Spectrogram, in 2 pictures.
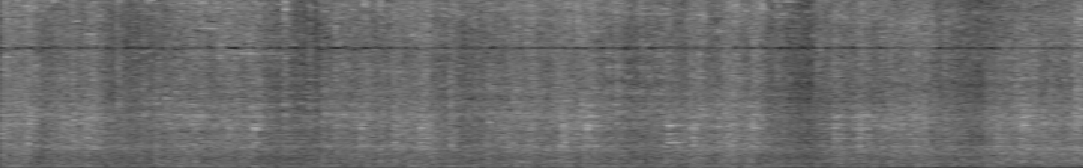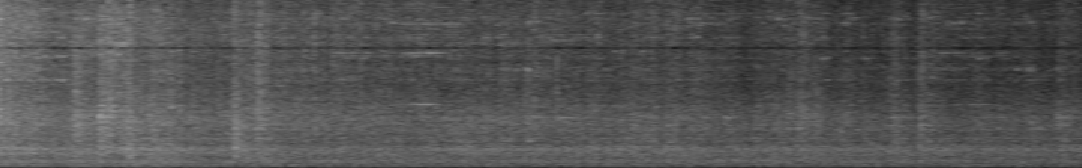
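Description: Freight train of rail tank cars rolling past, wheels clacking over the rail joints. The last car goes by about eight seconds in, and the rumble then fades as the train moves away.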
